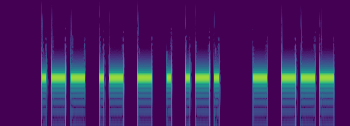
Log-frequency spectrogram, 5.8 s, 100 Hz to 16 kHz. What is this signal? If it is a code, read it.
Morse code, heard as a keyed tone, about 15 wpm, 700 Hz. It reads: WATER TO
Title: Sentences from Top 1500 Words 15wpm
